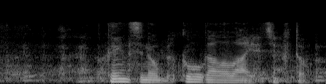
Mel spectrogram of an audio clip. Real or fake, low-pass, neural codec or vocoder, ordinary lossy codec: fake; none; codec, 16 kHz, 1.1 kbps, Voila-Tokenizer; none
